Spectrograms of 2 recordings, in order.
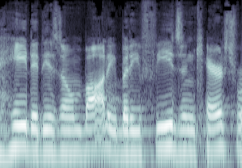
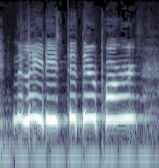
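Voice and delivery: mock woman's voice, higher; 3 dB louder than usual. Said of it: "That was my lady voice".

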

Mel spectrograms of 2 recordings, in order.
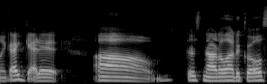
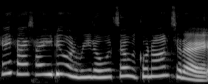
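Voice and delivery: very high, chipper, bubbly, friendly tone; 13 semitones higher than usual. Recalling how they greet the guys at the register, put-on friendly bubbly voice. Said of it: "in a friendly, pleasant, bubbly voice".

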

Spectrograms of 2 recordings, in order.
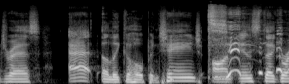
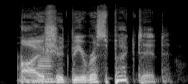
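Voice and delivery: low, grand, pompous British parliamentary oratory; 4 semitones lower than usual. Reminding his younger sibling he is the big brother: pompous British parliament orator. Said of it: "with all of the pomp and circumstance of a British member of parliament".

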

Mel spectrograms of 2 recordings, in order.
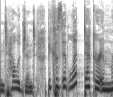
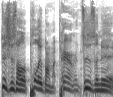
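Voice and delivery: Western-movie character voice; 2 semitones lower than usual. Retelling a movie scene where Vincent is cornered, speaking like he's from a Western. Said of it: "Why does Vincent sound like he's from a Western?".

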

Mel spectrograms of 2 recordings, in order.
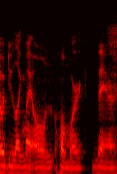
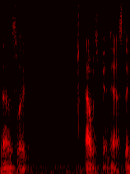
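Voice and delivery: dry, ironic, sarcastic, hushed near-whisper; 3 semitones lower, 14 dB quieter than usual. Recalling being left to run things for months while she was away, sarcastic. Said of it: "That sounds sarcastic".

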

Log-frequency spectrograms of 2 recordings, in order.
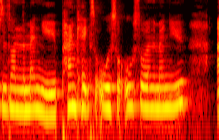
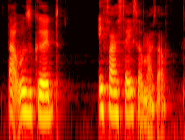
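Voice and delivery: ordinary delivery

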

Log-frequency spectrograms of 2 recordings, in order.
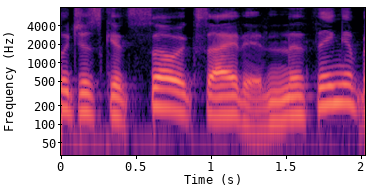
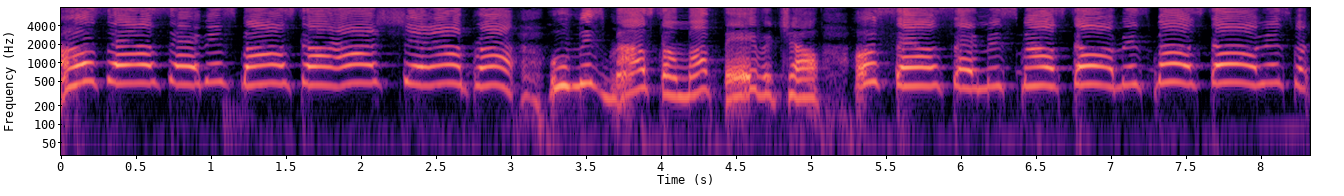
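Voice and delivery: mock shrill, very high, excited, whooping scream. Imitating jail inmates greeting miss milestone: imitating inmates screaming a greeting. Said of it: "it's the same thing".

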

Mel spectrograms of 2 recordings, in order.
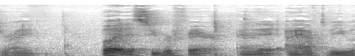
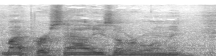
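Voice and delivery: ordinary delivery

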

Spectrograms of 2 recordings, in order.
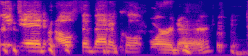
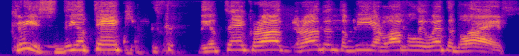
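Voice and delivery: bad fake Russian accent, much higher; 6 semitones higher than usual. Imitating the officiant at the speaker's wedding, in a bad russian accent. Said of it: "that's not a great Russian accent".

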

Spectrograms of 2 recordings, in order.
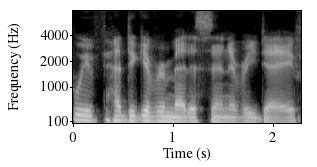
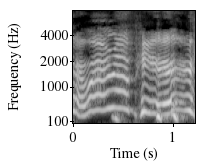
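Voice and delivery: put-on very high, shrill old witch voice, calling out; 5 dB louder than usual. Echoing how the other speaker called their cat, in an old witch voice. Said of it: "Like a witch".

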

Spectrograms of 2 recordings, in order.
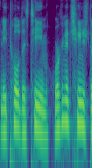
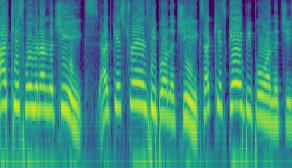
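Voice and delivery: classic put-on New York accent, loud, high, shrill; 11 semitones higher, 10 dB louder than usual. Doing a bit in a classic New York accent. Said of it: "the classic new york accent".

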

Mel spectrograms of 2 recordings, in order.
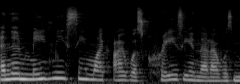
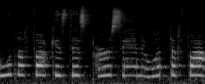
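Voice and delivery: put-on, very high yelling and screaming outburst; 12 semitones higher than usual. Retelling what the husband expected to hear: imitating expected yelling and screaming. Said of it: "to just be yelling and screaming".

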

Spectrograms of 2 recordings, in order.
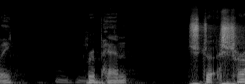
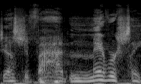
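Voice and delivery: very high-pitched, fake country accent; 9 semitones higher, 3 dB louder than usual. Explaining the word justified, the speaker puts on a country accent. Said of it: "Got to put on the country accent".

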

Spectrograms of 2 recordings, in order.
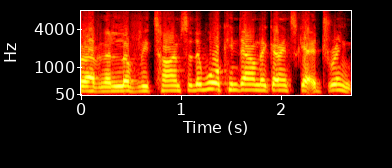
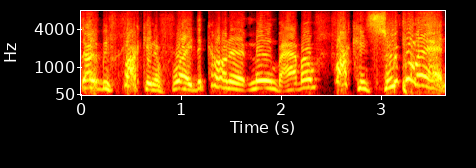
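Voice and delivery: put-on London accent delivered at a raised pitch; 6 semitones higher than usual. Retelling a film scene, doing the hero's lines: Gary Daniels impression. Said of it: "It's like he's on the phone with us now".

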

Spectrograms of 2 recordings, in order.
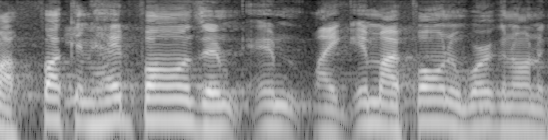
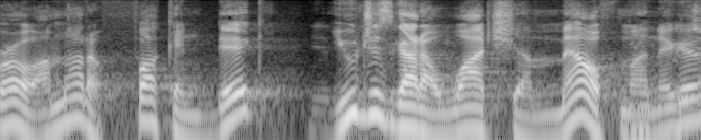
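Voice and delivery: ordinary talk

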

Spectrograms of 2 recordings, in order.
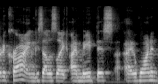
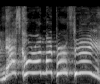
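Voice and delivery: very high, thrilled, excited squealing scream. Recalling reacting live on stream on their birthday, retelling excited screaming. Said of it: "And I was just like so excited".

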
